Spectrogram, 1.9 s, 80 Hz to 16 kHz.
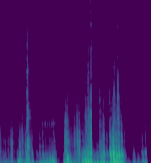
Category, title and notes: Sound effects > Objects / House appliances
WoodDoor Creak 02
Short creak sound resulting from a moving or deformation of an old wooden door.
wooden, sound, old, resulting, or, moving, deformation, creak, Short, from, a, door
